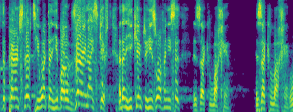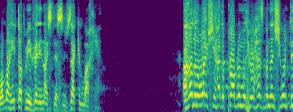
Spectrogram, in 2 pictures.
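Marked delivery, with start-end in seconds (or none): 3.9-7.9 grateful thanks. Retold or imitated. Husband thanking his wife.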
